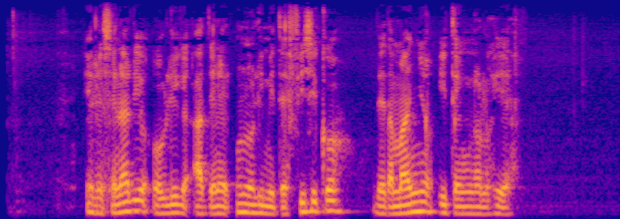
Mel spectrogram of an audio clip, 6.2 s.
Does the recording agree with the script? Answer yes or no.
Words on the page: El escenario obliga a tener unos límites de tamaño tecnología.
no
